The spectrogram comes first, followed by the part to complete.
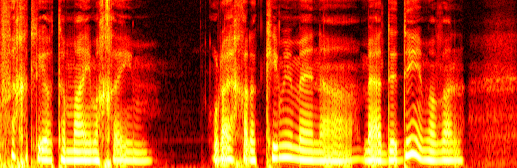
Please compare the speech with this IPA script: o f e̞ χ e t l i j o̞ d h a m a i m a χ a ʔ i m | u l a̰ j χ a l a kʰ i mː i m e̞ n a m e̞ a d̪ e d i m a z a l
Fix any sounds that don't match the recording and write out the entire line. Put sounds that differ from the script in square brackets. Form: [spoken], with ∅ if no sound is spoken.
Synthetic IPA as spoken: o f e̞ χ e t l i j o̞ [t] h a m a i m a χ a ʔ i m | u l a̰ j χ a l a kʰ i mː i m e̞ n a m e̞ a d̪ e d i m a [v] a l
